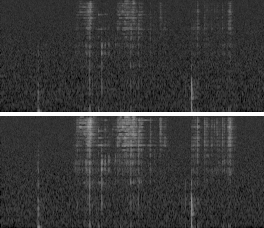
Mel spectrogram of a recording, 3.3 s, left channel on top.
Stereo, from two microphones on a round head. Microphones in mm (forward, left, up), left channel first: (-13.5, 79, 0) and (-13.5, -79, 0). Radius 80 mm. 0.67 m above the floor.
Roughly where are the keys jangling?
Right.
